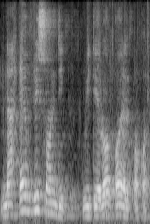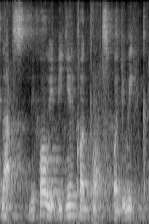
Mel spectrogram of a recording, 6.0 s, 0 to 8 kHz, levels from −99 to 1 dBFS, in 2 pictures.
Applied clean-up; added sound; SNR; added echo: neural separator model SepFormer DNS4.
